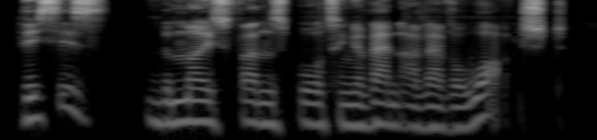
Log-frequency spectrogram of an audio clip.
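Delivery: normal talking voice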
